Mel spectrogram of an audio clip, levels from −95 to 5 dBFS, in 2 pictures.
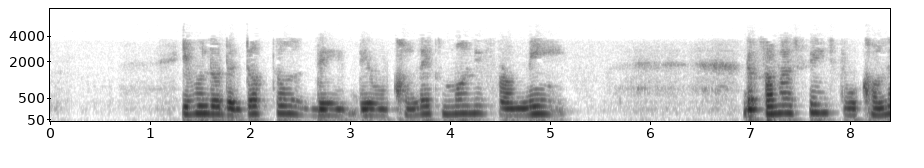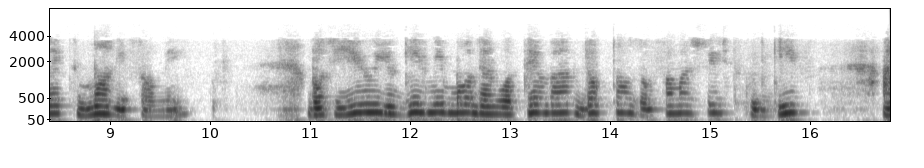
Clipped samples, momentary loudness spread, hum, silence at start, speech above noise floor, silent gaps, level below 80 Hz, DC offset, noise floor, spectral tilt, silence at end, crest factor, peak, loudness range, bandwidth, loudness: under 0.1%; 10 LU; none; 1.35 s; 51 dB; none; -50 dBFS; under 0.1%; -74 dBFS; -13 dB/octave; 0 s; 20 dB; -4 dBFS; 4 LU; 3.9 kHz; -24 LUFS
